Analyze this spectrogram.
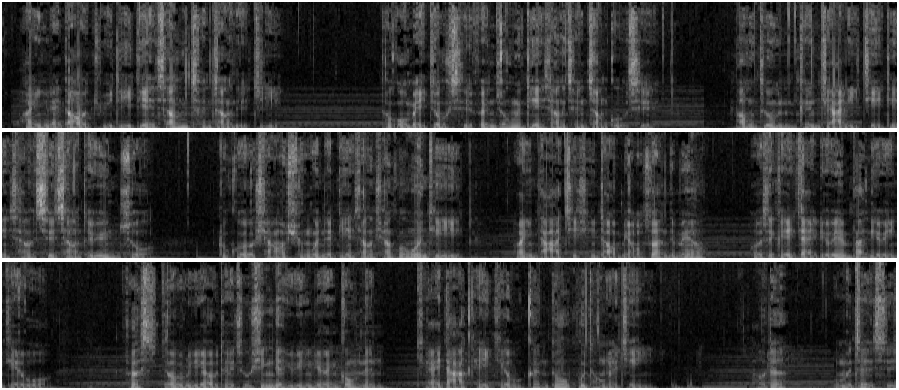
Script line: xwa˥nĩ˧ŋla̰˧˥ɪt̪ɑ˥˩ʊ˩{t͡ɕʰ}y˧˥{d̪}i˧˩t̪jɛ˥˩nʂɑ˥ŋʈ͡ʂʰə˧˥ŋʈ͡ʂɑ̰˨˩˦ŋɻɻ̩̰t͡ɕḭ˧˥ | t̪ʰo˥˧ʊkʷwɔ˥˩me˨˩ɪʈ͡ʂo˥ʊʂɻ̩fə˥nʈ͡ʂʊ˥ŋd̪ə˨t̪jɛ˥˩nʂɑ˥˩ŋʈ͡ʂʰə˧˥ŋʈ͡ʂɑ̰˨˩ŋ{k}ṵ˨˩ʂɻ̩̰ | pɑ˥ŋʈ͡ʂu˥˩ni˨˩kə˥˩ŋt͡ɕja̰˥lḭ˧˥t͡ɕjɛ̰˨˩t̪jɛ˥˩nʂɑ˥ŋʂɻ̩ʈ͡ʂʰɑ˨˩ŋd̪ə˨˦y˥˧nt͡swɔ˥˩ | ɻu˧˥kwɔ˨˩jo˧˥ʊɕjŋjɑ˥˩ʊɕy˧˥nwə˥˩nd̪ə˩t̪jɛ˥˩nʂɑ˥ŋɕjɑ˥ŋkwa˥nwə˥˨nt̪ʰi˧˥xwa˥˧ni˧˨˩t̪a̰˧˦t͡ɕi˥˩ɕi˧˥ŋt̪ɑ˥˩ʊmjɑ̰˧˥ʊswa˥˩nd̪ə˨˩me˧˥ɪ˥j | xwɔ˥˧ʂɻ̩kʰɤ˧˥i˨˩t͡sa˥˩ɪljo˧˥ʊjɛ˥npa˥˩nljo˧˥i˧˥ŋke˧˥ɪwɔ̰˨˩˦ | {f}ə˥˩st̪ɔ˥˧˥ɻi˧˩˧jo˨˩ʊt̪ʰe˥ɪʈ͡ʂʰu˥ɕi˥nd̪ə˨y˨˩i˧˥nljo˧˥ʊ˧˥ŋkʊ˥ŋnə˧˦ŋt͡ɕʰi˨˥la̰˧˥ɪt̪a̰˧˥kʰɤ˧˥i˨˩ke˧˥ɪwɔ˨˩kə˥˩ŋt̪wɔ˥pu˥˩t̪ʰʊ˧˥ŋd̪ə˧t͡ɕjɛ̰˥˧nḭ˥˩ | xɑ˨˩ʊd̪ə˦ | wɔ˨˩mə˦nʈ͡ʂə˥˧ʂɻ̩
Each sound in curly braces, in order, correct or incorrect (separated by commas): incorrect, incorrect, correct, correct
